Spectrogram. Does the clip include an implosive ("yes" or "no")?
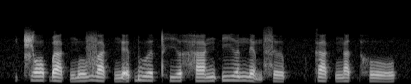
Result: yes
